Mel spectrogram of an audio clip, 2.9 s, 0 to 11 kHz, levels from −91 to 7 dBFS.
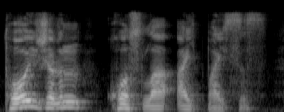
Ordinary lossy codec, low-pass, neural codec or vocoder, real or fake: none; 7.2 kHz; none; real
